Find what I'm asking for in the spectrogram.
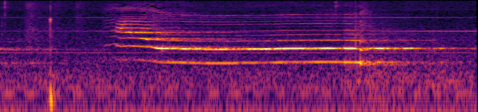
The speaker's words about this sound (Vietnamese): thì tự nhiên con mèo nó lại kêu lên.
